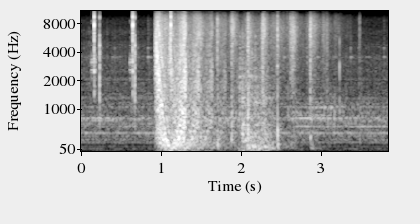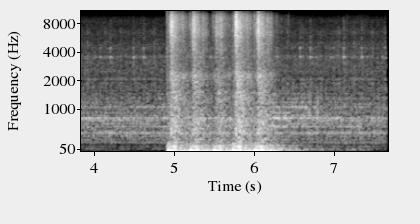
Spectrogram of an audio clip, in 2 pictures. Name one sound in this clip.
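A metal door slams shut with a heavy bang.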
